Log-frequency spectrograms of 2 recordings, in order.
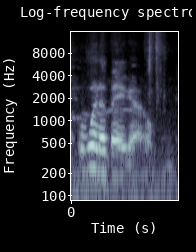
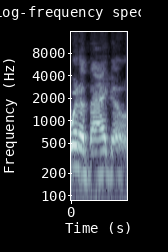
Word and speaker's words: Winnebago: Richard Chip's going to grab Winnebago, or Winnebago if you want to say it correctly.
